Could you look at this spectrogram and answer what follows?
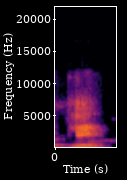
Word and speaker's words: ह्लीम: त ई ह्लीम जे मंत्र छै, ह्लीम एकरा पढ़नाइयो एना छै, साथ में छै ने त ह्लीम पढ़बे, एना नहीं कि हलीम पढ़ देबे, ठीक छै।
